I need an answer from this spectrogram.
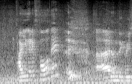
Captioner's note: laughs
